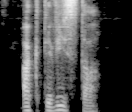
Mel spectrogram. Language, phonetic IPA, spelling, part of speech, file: Polish, [ˌaktɨˈvʲista], aktywista, noun, Pl-aktywista.ogg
